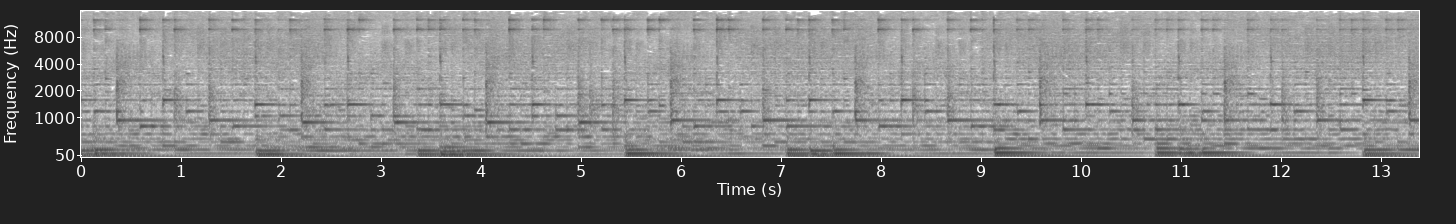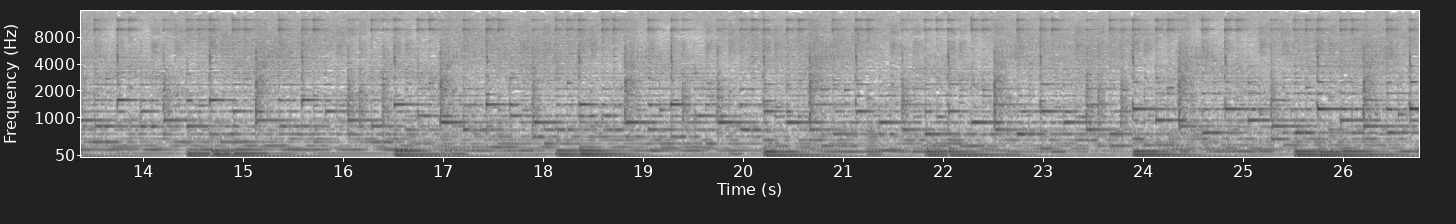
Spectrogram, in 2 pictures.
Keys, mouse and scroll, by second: 0.4-1.8 scroll down 1, 1.8-3.5 middle drag, 3.5-3.9 scroll up 1, 6.2-6.6 scroll up 1, 6.6-9.8 middle drag, 9.8-10.3 scroll up 1, 10.3-13.2 middle drag, 13.2-15.6 middle drag, 15.6 ctrl+j, 17.4 ctrl+3, 18.0-20.6 middle drag, 20.6 Tab, 21.8 ctrl+r, 22.8 click, 24.3 ctrl+z, 25.2 ctrl+r, 26.1 click.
